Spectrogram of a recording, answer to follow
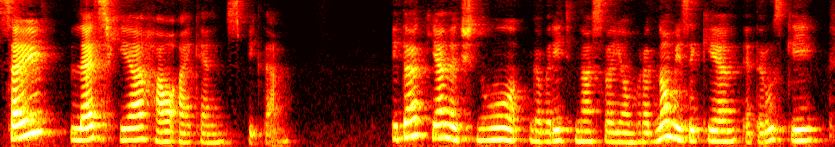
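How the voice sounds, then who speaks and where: A woman's fairly high voice moves at a very slow pace with big swings in loudness. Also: ordinary pitch variation. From Russia. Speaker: language vlogger. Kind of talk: casual vlog monologue. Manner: hesitant, many fillers.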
